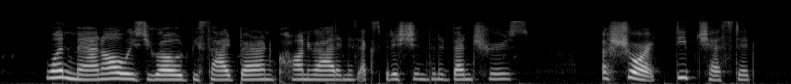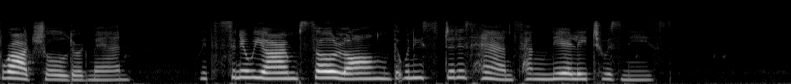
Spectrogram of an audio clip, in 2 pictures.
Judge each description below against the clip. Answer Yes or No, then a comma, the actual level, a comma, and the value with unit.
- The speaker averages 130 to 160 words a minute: Yes, slow, 135 wpm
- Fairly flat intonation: No, average, 3.7 semitones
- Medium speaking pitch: No, high, 245 Hz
